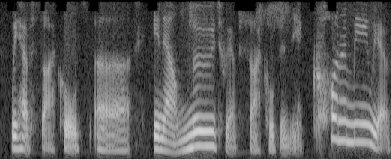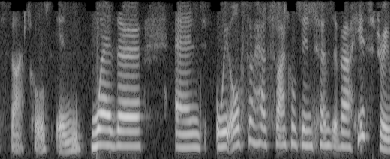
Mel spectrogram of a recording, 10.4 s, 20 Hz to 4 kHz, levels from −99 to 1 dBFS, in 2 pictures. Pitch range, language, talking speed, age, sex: 185-245 Hz, English, 160 wpm, 50-69, female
